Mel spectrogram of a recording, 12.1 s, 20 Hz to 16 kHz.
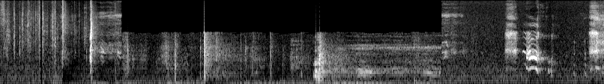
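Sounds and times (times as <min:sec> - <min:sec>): egg cracking on head: 0:00.2 - 0:02.2.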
